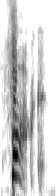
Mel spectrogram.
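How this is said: The word is said in an angry tone.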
